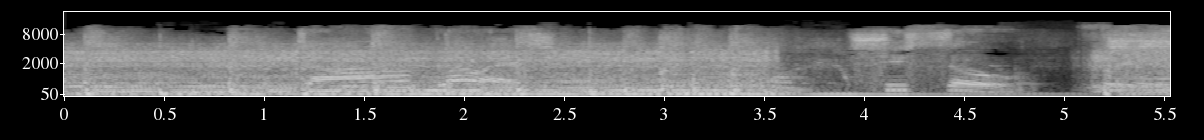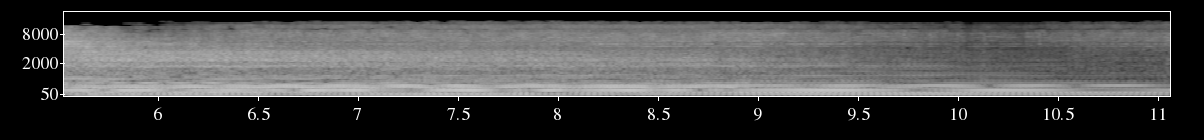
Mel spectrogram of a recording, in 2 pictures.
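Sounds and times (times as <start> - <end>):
electric guitar chord ringing: 5.0 - 11.0.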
